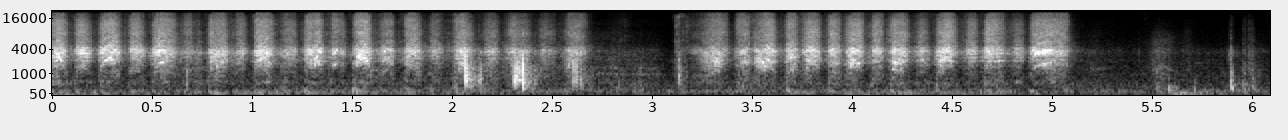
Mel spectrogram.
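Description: A brush scrubs foam on a car tyre close up in quick rhythmic back-and-forth strokes, with two short pauses between bursts of scrubbing.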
